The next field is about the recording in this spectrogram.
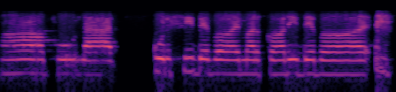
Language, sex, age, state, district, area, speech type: Maithili, female, 18-30, Bihar, Samastipur, urban, conversation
